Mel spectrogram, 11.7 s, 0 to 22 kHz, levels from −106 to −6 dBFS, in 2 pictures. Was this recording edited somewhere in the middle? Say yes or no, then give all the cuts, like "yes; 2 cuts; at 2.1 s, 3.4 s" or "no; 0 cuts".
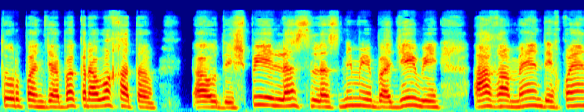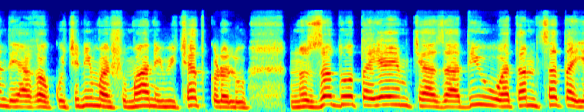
no; 0 cuts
